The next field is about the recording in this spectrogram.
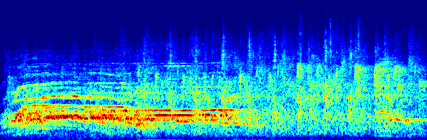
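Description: crowd, audience cheering and applause

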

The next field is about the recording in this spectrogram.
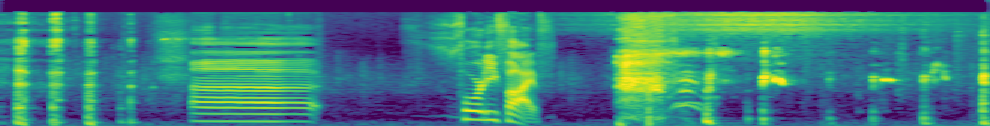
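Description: human body sound, coughing fit

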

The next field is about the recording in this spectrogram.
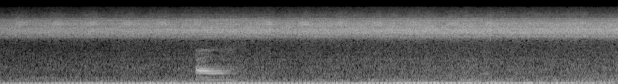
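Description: nature, rain falling outside

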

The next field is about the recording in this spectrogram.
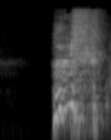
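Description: human body sound, sneeze

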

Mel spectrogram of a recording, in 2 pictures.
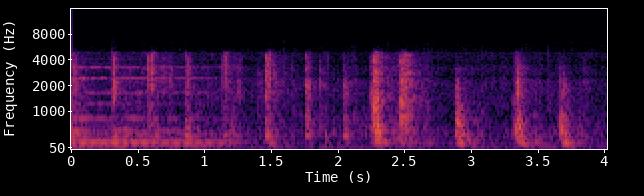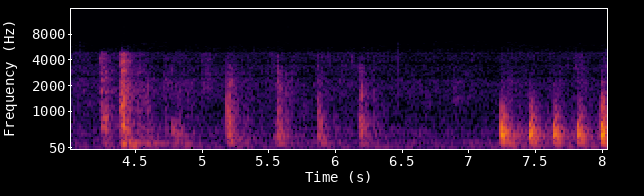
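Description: impact, knock on a door

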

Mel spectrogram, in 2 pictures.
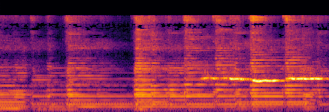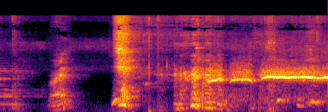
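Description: human body sound, attempted whistling

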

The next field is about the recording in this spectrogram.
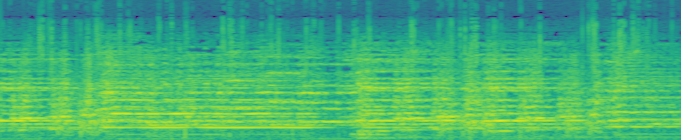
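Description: animal, horse hooves clip-clopping

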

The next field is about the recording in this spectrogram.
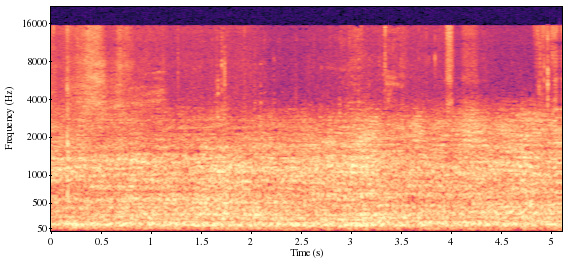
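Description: vehicle, airplane roaring overhead

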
